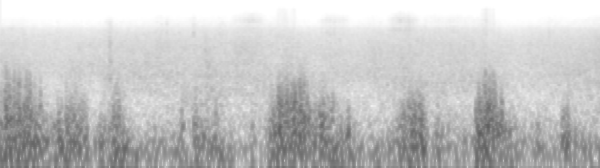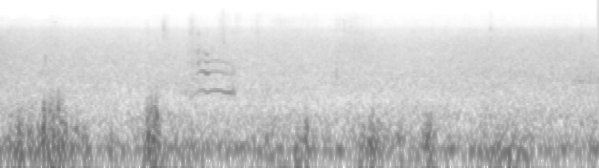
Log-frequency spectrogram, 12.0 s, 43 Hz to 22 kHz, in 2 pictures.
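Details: Stray cat met in a park, clinging to the legs of the person filming on a GoPro HERO8; a single brief, high, slightly falling meow around the eighth second over heavy wind rumble and footsteps.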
